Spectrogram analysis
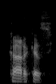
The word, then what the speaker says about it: Codicus: how are you pronouncing his name in this? Codicus or something? Codicus, yes. Codicus.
